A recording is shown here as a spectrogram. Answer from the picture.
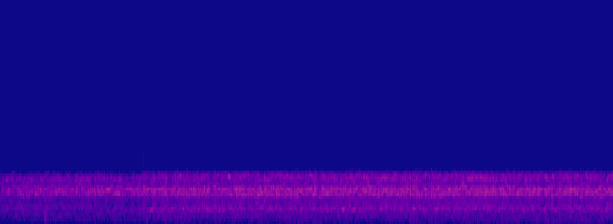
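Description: Faint, steady hiss of an open space-to-ground radio channel between transmissions, growing a little louder over the first couple of seconds, with a faint low hum under it.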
